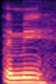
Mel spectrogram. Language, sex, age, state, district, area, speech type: Kashmiri, male, 30-45, Jammu and Kashmir, Bandipora, rural, spontaneous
